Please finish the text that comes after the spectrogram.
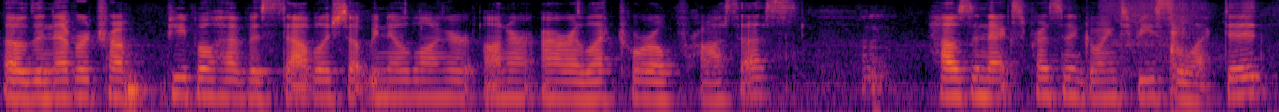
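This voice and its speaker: Woman co-host, very deep gravelly voice, relaxed and chatty, with a faint hiss behind. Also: unhurried. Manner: relaxed, chatty, answers viewers by username. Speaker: chat show co-host reading viewer chat. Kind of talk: casual live chat show.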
